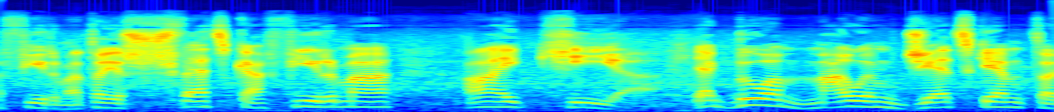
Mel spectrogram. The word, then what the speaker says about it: IKEA: sklep to jeszcze raz ta firma po angielsku się wymawia i kija Ikea druga firma oczywiście jest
